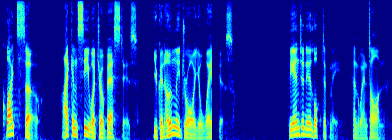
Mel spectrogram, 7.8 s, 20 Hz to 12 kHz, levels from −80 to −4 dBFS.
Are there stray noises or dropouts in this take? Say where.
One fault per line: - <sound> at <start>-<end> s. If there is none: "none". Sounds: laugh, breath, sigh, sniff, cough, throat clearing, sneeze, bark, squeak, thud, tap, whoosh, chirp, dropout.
- dropout at 4.2-4.4 s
